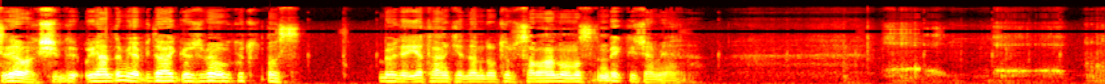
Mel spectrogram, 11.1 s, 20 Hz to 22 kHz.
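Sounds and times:
speech: 0.0 - 3.0, 3.8 - 7.0
quiet hiss: 0.0 - 11.0
man snoring in the next room at midnight: 8.8 - 11.0.

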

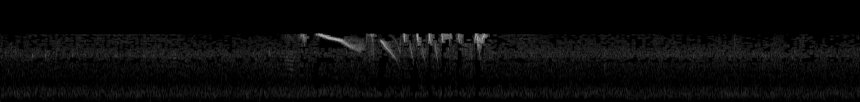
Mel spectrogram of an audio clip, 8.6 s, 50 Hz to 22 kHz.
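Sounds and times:
bananaquit song: 2.9 - 5.0.

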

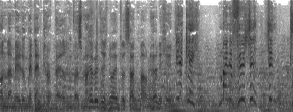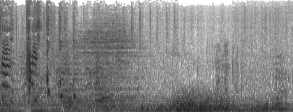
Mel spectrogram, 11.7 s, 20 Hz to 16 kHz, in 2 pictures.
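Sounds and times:
speech: 0.0 - 8.2
deep sustained rumble: 8.3 - 11.7.

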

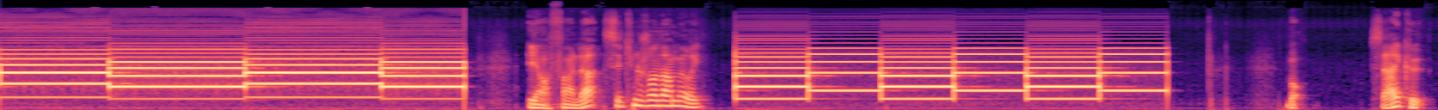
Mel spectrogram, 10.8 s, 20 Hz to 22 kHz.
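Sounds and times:
French ambulance siren: 0.0 - 3.6, 5.5 - 8.8
speech: 4.0 - 5.4, 10.4 - 10.7.

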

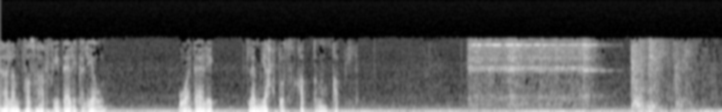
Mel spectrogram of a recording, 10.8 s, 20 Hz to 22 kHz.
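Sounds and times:
speech: 0.1 - 1.7, 2.6 - 5.4, 7.0 - 7.4
bell rung by a hotel guest: 7.0 - 9.4.

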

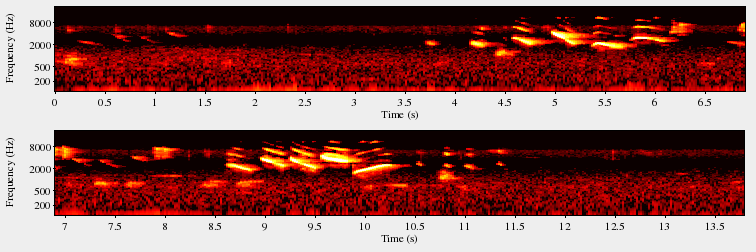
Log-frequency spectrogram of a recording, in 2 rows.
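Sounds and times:
green-winged saltator faint chips and soft notes: 3.7 - 11.4
green-winged saltator singing ringing slurred whistles in a bush: 4.2 - 6.2, 8.6 - 10.3.

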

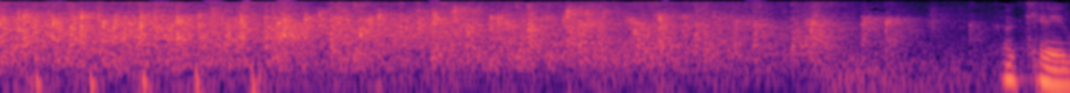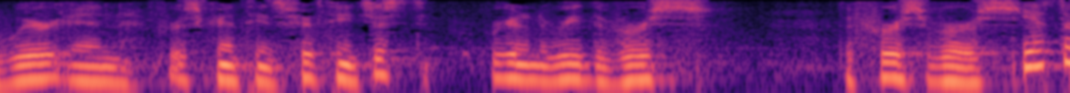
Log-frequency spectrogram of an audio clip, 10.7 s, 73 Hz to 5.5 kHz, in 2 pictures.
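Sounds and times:
church congregation clapping: 0.0 - 5.0
speech: 5.0 - 9.0, 9.6 - 10.7.

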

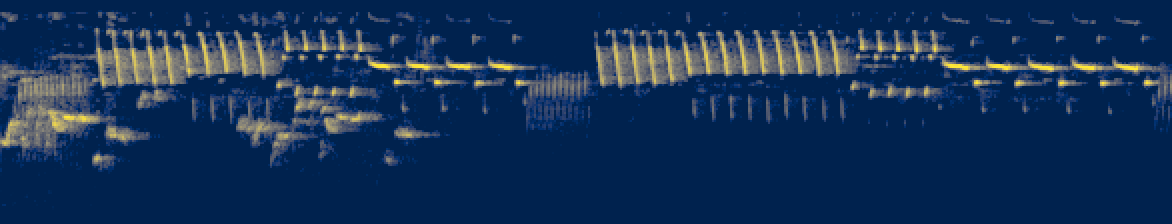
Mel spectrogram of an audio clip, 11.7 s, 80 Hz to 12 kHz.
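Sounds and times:
Plain Prinia song with rapid high notes, chirps and whistled ending: 0.0 - 11.7.

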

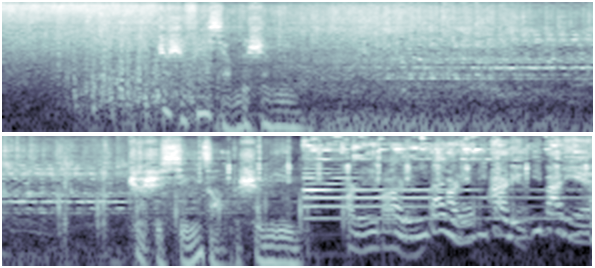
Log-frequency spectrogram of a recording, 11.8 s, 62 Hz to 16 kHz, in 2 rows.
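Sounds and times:
wind: 0.0 - 8.1
rain: 0.0 - 8.4
speech: 1.7 - 3.2, 7.4 - 11.8.

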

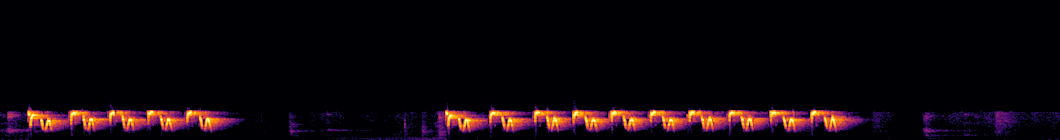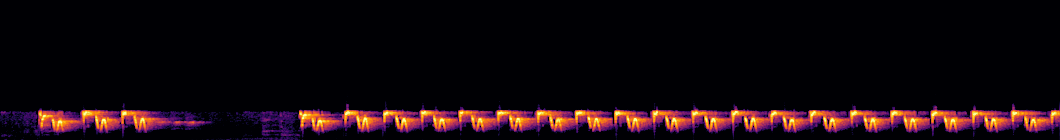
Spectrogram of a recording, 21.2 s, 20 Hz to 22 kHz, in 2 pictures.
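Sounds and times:
bar-winged prinia singing downslurred high notes: 0.3 - 2.4, 4.4 - 8.6, 11.0 - 12.7, 13.6 - 21.1.

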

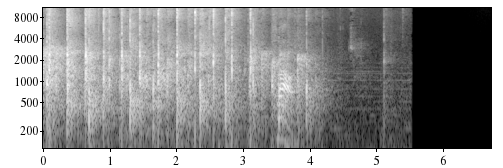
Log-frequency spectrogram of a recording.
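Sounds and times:
small group applauding: 0.0 - 4.4
speech: 3.5 - 3.9.

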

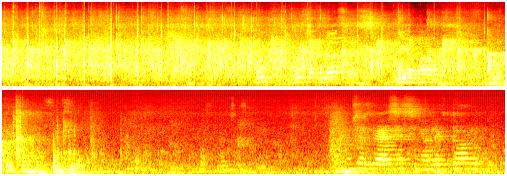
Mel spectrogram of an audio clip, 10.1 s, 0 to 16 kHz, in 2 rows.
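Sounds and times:
audience applause at a university panel event: 0.0 - 5.7
speech: 2.9 - 5.6, 8.6 - 10.0.

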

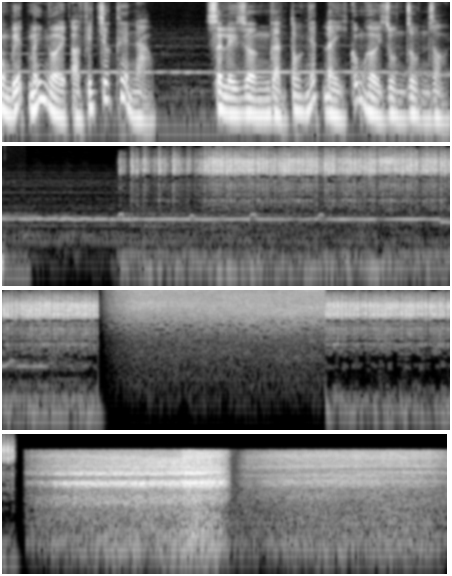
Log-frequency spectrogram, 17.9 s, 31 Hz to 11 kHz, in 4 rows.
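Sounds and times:
speech: 0.0 - 4.6, 5.6 - 6.0
swarm of snakes hissing: 5.7 - 17.8.

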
